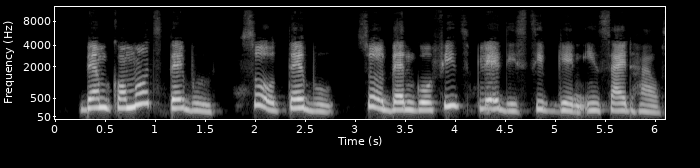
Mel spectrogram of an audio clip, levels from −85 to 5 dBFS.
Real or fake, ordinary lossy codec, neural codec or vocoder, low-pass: fake; MP3, 48 kbps; codec, 24 kHz, 0.9 kbps, WavTokenizer, medium speech release version 1; 10.8 kHz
